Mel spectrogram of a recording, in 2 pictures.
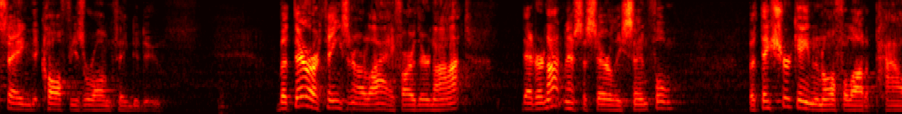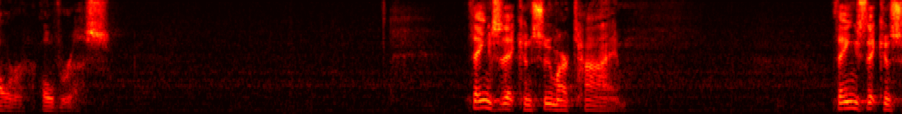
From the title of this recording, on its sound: Ketha Heights Baptist Church ~ Live Broadcast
